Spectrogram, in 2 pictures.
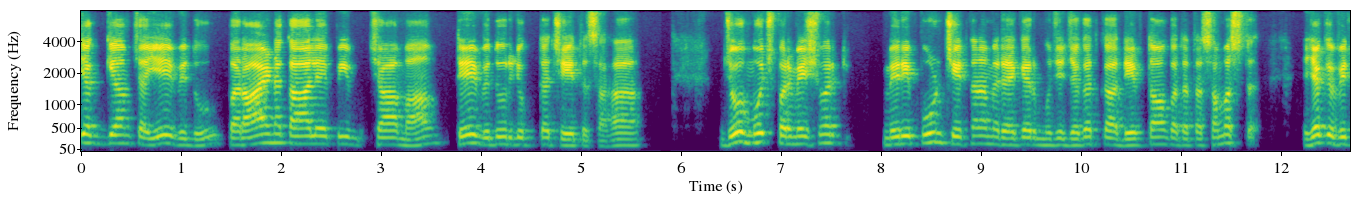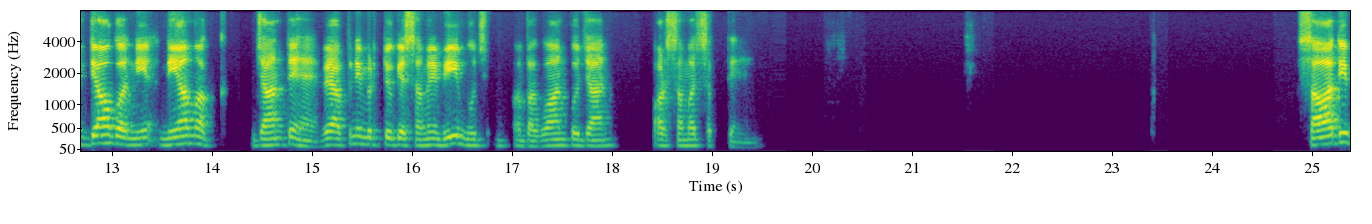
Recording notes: Zoom recorded class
